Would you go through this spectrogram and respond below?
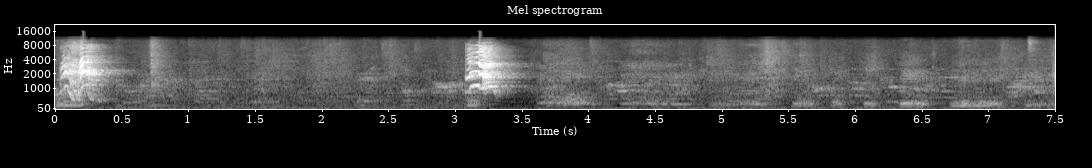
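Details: Poodle puppies indoors give two sharp, high yelps, one at the start and another about three seconds later, followed by quieter murmuring human voices in a small room.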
